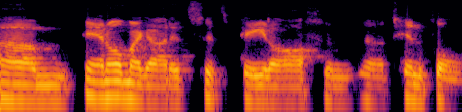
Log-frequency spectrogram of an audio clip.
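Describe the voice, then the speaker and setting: With an Ohio accent, a man talks at medium pitch with fairly even intonation. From Ohio, Dayton area. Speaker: former police officer, fraud investigator. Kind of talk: casual chat.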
